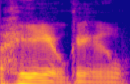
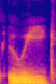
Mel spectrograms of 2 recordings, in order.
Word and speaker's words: Huyghe: it i always go hell girl but it's ooey it's a french name and they're they're quite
